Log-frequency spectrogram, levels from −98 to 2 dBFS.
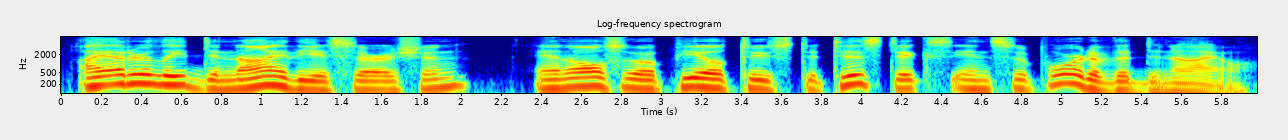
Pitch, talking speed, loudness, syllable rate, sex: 150 Hz, 150 wpm, -17 LUFS, 4.7 syllables/s, male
